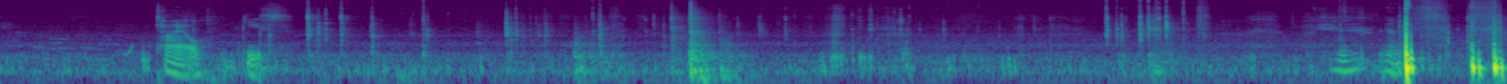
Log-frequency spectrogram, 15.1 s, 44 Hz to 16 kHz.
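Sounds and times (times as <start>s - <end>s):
plastic building bricks clicking: 2.6s - 8.0s, 10.2s - 11.9s.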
